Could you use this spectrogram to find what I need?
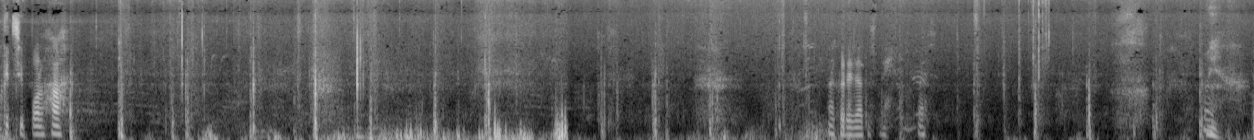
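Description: A young man talks close by, with pauses between his words.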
